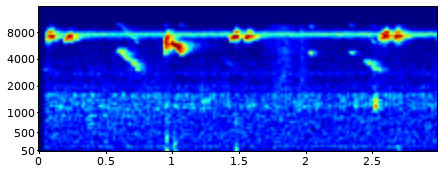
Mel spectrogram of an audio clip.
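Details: A young spotted sandpiper in a rehab flight cage gives thin, very high peeps in short bursts every second or so, over a steady high-pitched insect-like whine.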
